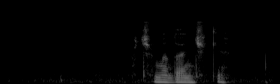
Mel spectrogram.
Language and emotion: Russian, neutral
